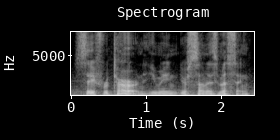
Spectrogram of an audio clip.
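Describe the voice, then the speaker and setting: A man's voice: mid-range voice, big pitch swings, moderate pace, faint music behind. A man doing let's play commentary with light roleplay, in a dry, sarcastic manner. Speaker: gaming video host.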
